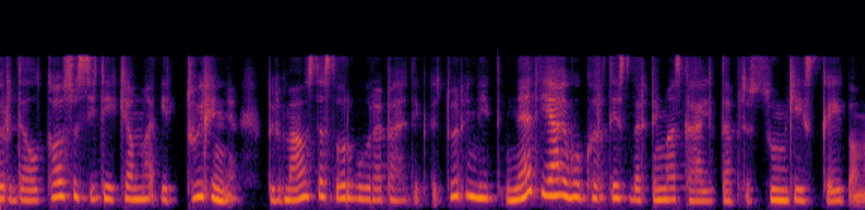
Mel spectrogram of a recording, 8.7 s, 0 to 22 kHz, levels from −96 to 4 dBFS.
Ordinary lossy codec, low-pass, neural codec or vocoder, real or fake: AAC, 48 kbps; 7.2 kHz; codec, 16 kHz, 0.7 kbps, FocalCodec; fake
